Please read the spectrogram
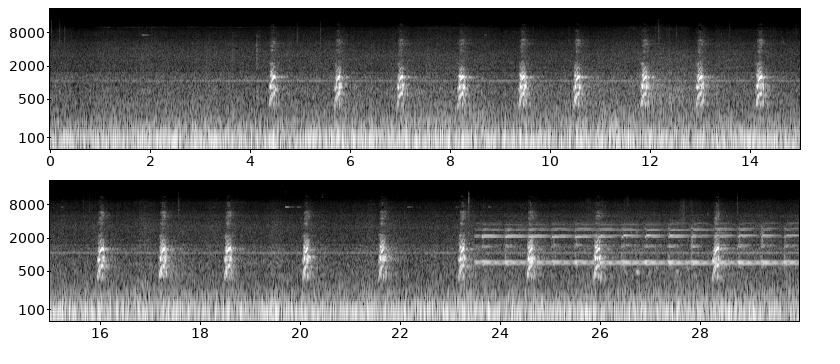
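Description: A dog barking repeatedly, one short bark about every second, over a steady low hum. About three-quarters of the way in, a steady pitched tone with several overtones starts and holds.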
